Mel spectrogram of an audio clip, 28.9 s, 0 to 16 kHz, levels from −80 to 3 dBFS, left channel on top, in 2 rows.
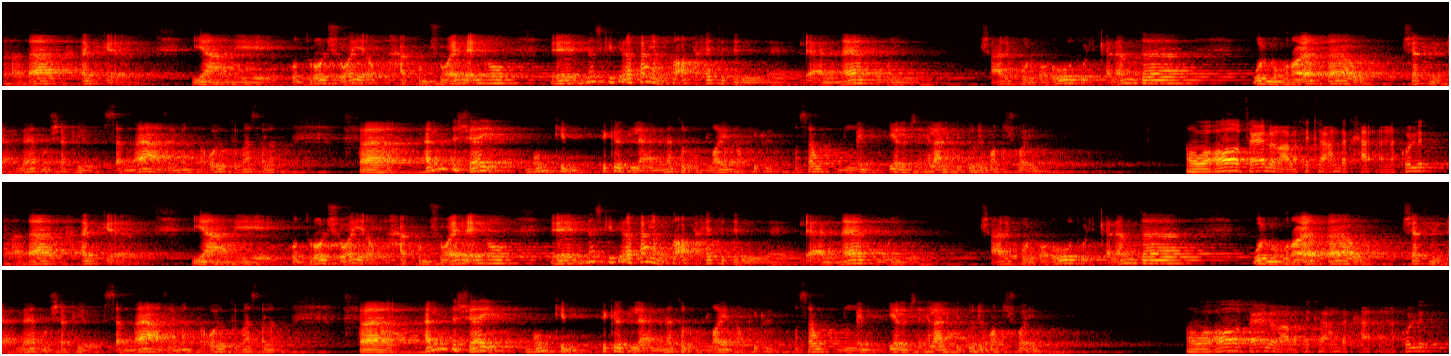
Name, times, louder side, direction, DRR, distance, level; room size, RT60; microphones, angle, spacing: voice 1, 0.0-9.2 9.8-13.7 14.0-24.9, right 1 dB, 5° right, 4 dB, 0.5 m, -33 dB
voice 2, 26.3-28.7, left 5 dB, 50° left, 8 dB, 0.4 m, -32 dB
7.5 x 6.9 x 6.3 m, 2.3 s
head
